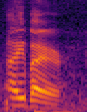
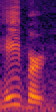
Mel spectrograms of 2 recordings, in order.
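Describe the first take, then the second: First: The name is said the local French way. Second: The name is read the plain English way. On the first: This is how the locals say it. The speaker calls it right. "they told me it's Abear" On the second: This is how an outsider would read it. The speaker calls it wrong. "I would say Hebert"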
